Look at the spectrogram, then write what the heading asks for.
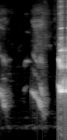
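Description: Teddy, a dog, gives a few short yelps and finishes with one sharp, loud bark close by in an otherwise quiet room.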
